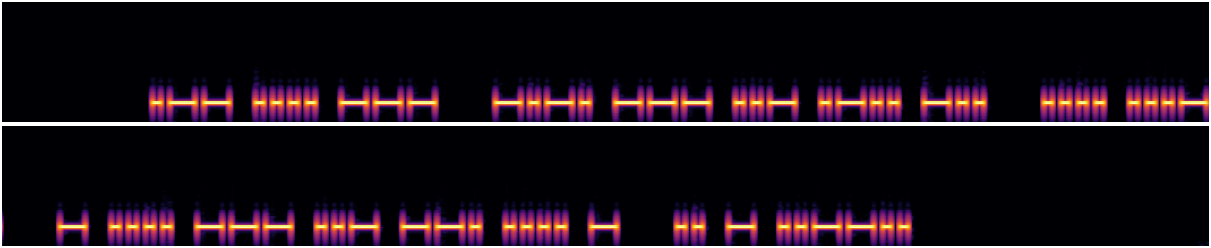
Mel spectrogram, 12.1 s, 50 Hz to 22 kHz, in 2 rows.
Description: Morse code, heard as a keyed tone, about 28 wpm, 700 Hz. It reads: WHO COULD HV THOUGHT IT?
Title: Sentences from Top 300 Words and Abbreviations 28wpm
